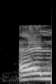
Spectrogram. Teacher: আমরা উদাহরণ দেখি একটু। এল, দেখেন আওয়াজটা বন্ধ হচ্ছে না, এই যে লাম অক্ষরটি উচ্চারণের সময় এল। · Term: তাওয়াসসুত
